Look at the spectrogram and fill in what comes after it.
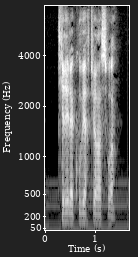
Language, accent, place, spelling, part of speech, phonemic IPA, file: French, France, Lyon, tirer la couverture à soi, verb, /ti.ʁe la ku.vɛʁ.ty.ʁ‿a swa/, LL-Q150 (fra)-tirer la couverture à soi.wav
- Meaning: to take all the credit, to take more than one's share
